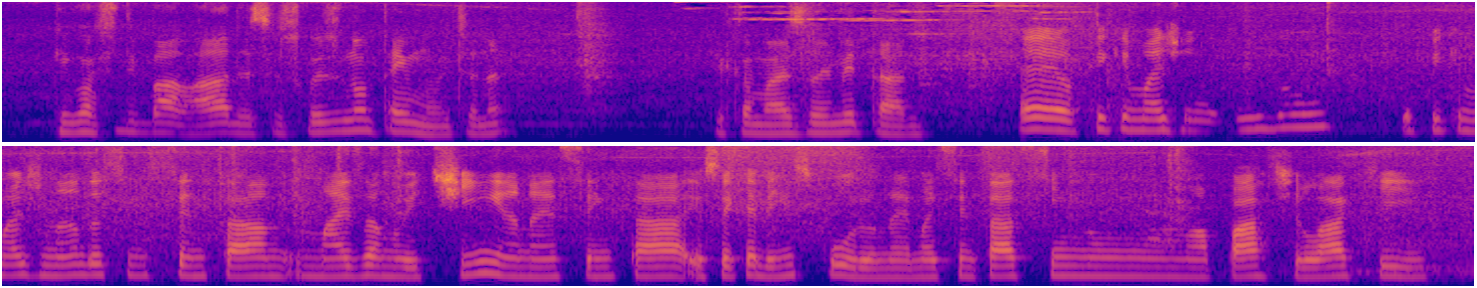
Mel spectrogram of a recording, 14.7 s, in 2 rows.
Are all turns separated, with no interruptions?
Yes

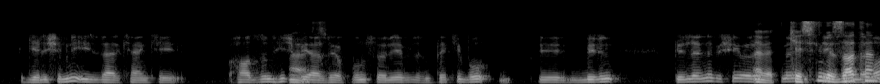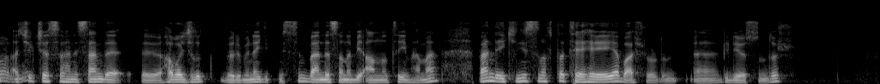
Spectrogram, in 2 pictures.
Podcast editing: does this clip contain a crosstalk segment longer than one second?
Yes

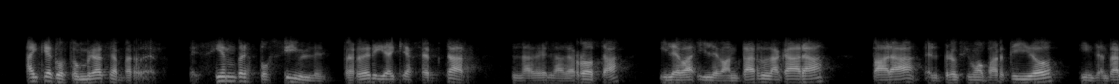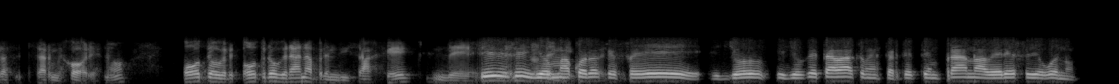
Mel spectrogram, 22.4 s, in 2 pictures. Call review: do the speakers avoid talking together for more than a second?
No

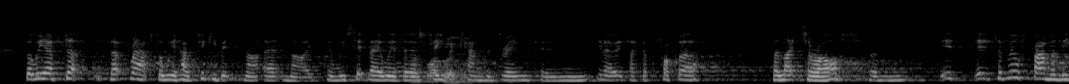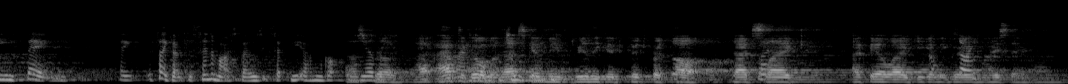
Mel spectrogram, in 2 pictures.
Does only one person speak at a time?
No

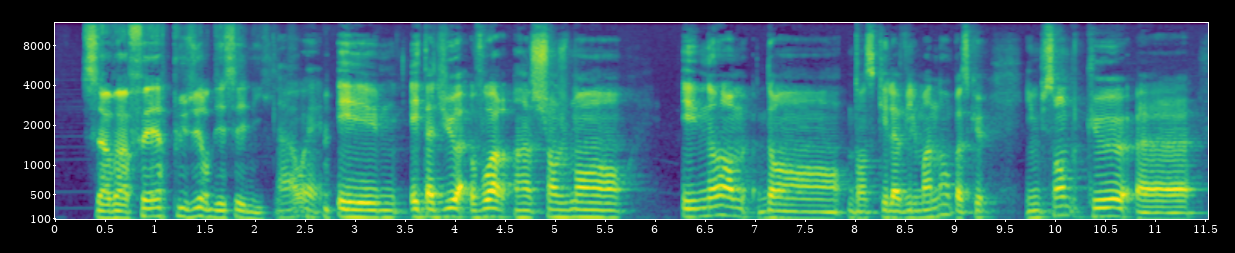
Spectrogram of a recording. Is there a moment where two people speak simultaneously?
No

